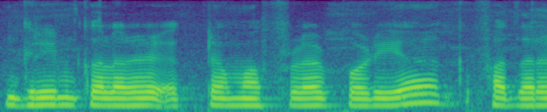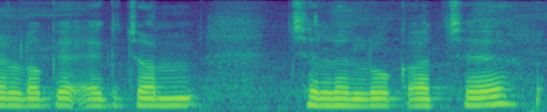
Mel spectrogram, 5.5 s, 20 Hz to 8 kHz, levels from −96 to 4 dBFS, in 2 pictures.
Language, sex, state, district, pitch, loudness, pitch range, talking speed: Bengali, male, Tripura, Unakoti, 140 Hz, -15 LUFS, 140-145 Hz, 120 wpm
